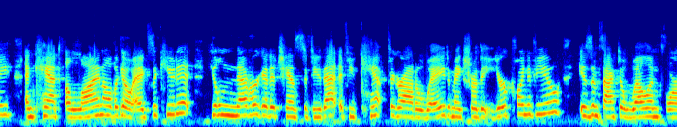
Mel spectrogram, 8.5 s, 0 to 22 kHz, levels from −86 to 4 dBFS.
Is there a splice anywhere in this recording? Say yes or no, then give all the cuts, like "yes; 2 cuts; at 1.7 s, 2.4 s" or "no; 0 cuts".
yes; 1 cut; at 1.5 s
